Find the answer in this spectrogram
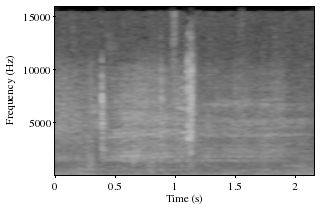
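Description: Steady background room noise of a large visiting room, with two brief sharp clicks, one early and one about a second in.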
